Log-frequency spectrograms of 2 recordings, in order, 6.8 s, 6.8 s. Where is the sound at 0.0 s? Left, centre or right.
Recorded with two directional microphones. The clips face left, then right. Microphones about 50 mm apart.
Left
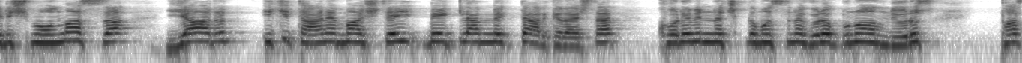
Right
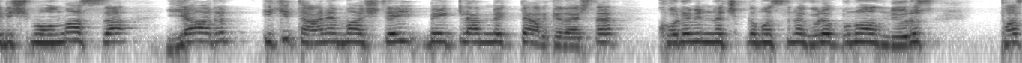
Left.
